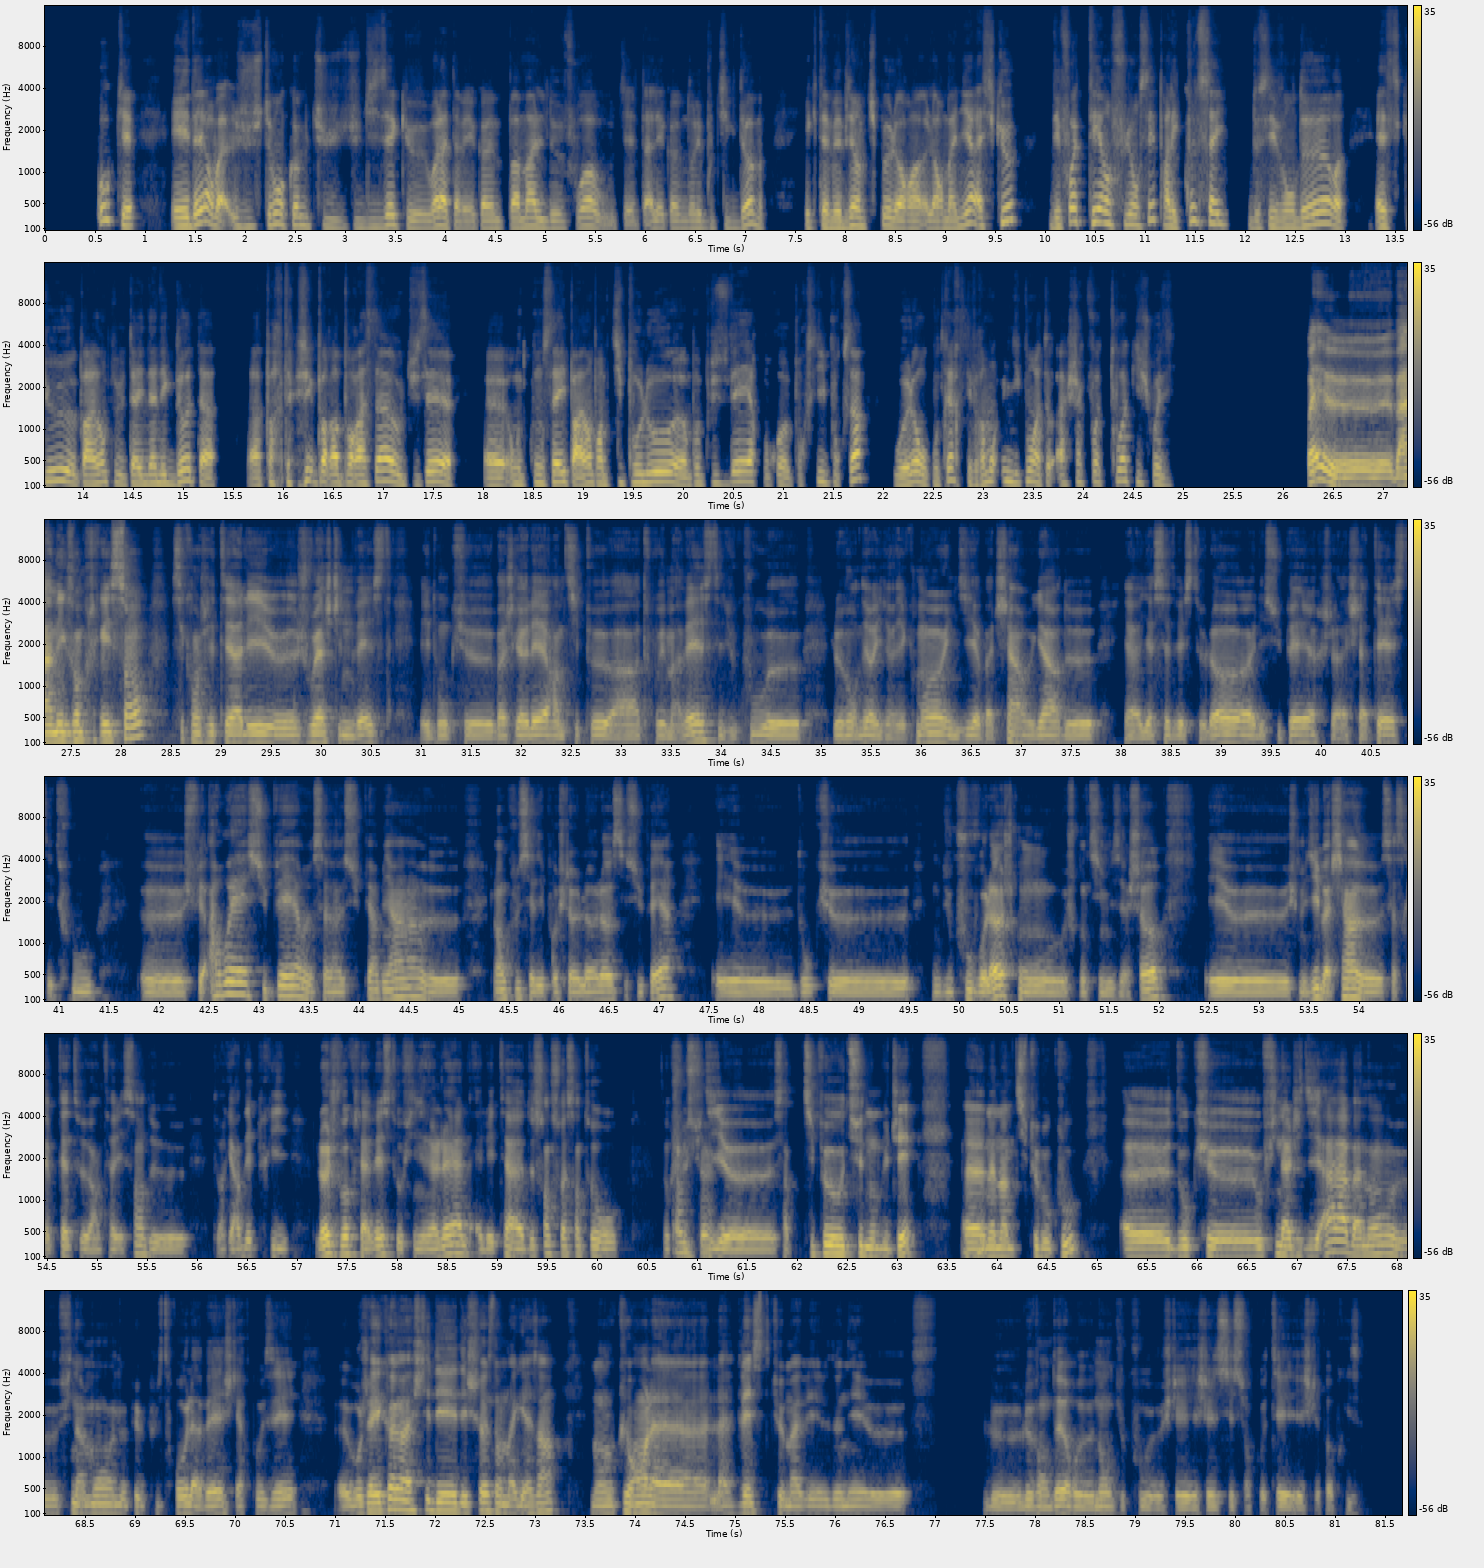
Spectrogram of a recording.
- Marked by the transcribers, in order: stressed: "conseils"; laughing while speaking: "partager"; "l'occurrence" said as "l'occurren"
- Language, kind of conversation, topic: French, podcast, Comment ton style vestimentaire a-t-il évolué au fil des années ?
